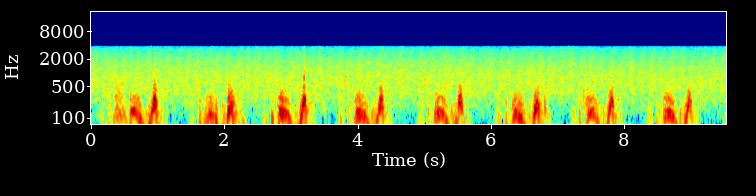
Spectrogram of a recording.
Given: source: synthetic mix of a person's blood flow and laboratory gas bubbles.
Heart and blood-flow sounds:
Doppler ultrasound of blood flow; precordium
0.26-0.29 s: bubbles
0.33-0.53 s: bubbles
6.77-6.84 s: bubbles
7.34-7.40 s: bubbles
From the record:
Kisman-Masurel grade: 121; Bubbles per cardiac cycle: 1 to 2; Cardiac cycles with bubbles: 10 to 50%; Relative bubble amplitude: barely perceptible (0.100 to 0.250); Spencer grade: 2 (many but less than half of the cardiac periods contain bubble signals, singularly or in groups); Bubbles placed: only in the low amplitude regions of the cardiac cycle

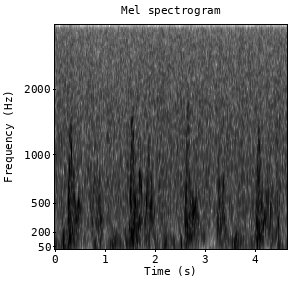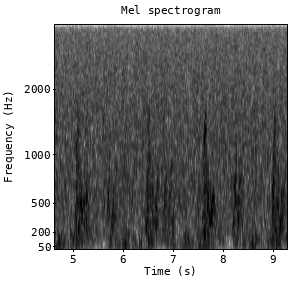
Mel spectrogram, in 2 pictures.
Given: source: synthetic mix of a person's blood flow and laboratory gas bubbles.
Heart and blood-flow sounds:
Doppler ultrasound of blood flow; precordium
no bubbles
From the record:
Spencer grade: 0 (complete lack of bubble signals)

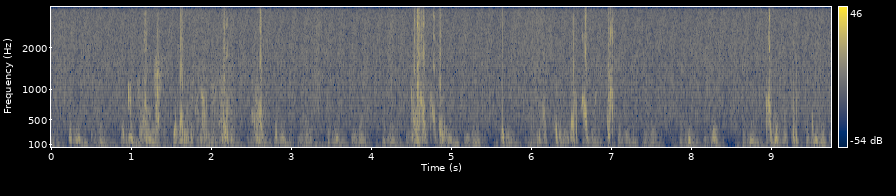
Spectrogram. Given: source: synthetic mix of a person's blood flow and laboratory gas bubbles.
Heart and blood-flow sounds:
Doppler ultrasound of blood flow; precordium
0.94-1.04 s: bubbles
1.07-1.44 s: bubbles
1.54-1.94 s: bubbles
1.98-2.31 s: bubbles
2.48-2.69 s: bubbles
4.47-4.96 s: bubbles
6.08-6.22 s: bubbles
6.28-6.38 s: bubbles
6.46-6.86 s: bubbles
6.92-7.05 s: bubbles
8.91-9.37 s: bubbles
9.48-9.70 s: bubbles
From the record:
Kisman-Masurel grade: 233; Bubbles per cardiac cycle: several, 3 to 8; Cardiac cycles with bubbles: 50 to 99%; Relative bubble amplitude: loud (0.450 to 0.775); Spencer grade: 3 (all of the cardiac periods contain showers or single bubble signals, but not dominating or overriding the cardiac motion signals); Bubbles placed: anywhere in the cardiac cycle

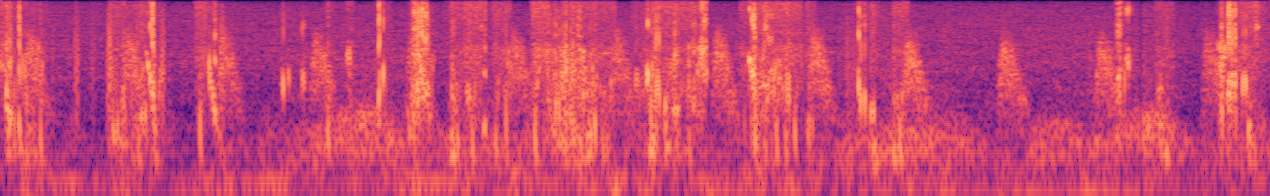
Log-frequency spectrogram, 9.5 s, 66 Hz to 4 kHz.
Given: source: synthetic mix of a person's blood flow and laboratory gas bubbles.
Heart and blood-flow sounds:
Doppler ultrasound of blood flow; subclavian vein
0.00-0.36 s: bubbles
0.81-1.23 s: bubbles
1.46-1.69 s: bubbles
2.10-2.21 s: bubbles
2.25-2.31 s: bubbles
2.43-2.52 s: bubbles
2.60-2.66 s: bubbles
2.81-2.95 s: bubbles
3.04-3.27 s: bubbles
3.35-3.84 s: bubbles
3.98-4.62 s: bubbles
4.73-5.33 s: bubbles
5.54-6.13 s: bubbles
6.40-6.83 s: bubbles
8.35-8.49 s: bubbles
8.66-8.80 s: bubbles
9.12-9.50 s: bubbles
From the record:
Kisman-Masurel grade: 233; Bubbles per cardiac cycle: several, 3 to 8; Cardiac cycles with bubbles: 50 to 99%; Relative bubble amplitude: loud (0.450 to 0.775); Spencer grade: 3 (all of the cardiac periods contain showers or single bubble signals, but not dominating or overriding the cardiac motion signals); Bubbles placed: anywhere in the cardiac cycle

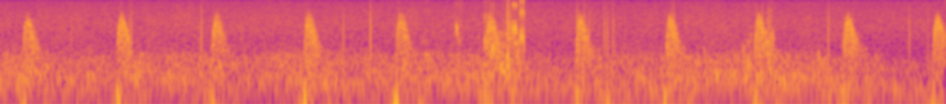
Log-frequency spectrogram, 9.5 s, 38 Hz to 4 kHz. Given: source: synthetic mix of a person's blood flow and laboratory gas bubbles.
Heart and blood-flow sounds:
Doppler ultrasound of blood flow; subclavian vein
4.25-4.31 s: bubbles
4.55-4.64 s: bubbles
4.73-5.29 s: bubbles
7.04-7.23 s: bubbles
7.42-7.55 s: bubbles
7.65-7.79 s: bubbles
From the record:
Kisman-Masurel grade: 223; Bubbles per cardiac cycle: several, 3 to 8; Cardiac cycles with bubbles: 10 to 50%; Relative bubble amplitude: loud (0.450 to 0.775); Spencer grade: 2 (many but less than half of the cardiac periods contain bubble signals, singularly or in groups); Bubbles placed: anywhere in the cardiac cycle

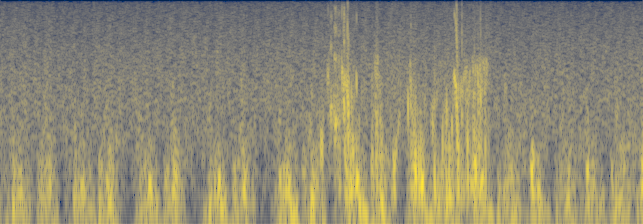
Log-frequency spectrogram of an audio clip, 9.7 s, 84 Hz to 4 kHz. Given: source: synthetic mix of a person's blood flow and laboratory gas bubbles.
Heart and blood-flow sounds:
Doppler ultrasound of blood flow; precordium
4.78-5.43 s: bubbles
5.55-5.76 s: bubbles
5.86-6.01 s: bubbles
6.08-6.41 s: bubbles
6.45-6.57 s: bubbles
6.59-7.37 s: bubbles
From the record:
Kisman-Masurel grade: 222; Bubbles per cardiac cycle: several, 3 to 8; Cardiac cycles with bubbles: 10 to 50%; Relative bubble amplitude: moderate (0.250 to 0.450); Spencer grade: 2 (many but less than half of the cardiac periods contain bubble signals, singularly or in groups); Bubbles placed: anywhere in the cardiac cycle

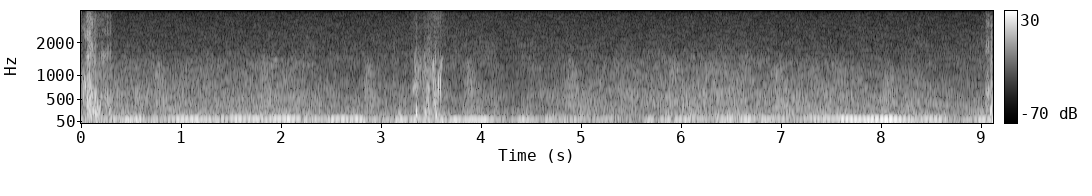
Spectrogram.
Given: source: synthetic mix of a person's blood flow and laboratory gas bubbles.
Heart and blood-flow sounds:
Doppler ultrasound of blood flow; subclavian vein
0.00-0.33 s: bubbles
3.29-3.70 s: bubbles
9.04-9.13 s: bubbles
From the record:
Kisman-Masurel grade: 223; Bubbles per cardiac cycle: several, 3 to 8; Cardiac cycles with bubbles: 10 to 50%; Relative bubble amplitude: loud (0.450 to 0.775); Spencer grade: 2 (many but less than half of the cardiac periods contain bubble signals, singularly or in groups); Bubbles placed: anywhere in the cardiac cycle

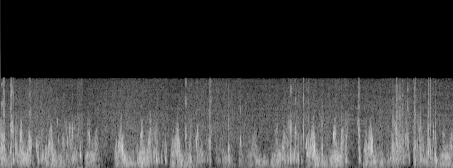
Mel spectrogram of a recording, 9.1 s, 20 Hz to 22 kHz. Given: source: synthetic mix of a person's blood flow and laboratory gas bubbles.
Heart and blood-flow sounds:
Doppler ultrasound of blood flow; precordium
0.00-0.36 s: bubbles
0.56-0.64 s: bubbles
0.68-0.90 s: bubbles
1.10-1.65 s: bubbles
1.73-1.81 s: bubbles
2.88-3.36 s: bubbles
3.69-3.85 s: bubbles
3.89-3.98 s: bubbles
4.12-4.24 s: bubbles
4.54-4.62 s: bubbles
4.77-4.85 s: bubbles
5.66-6.23 s: bubbles
6.40-6.46 s: bubbles
6.68-6.98 s: bubbles
7.14-7.23 s: bubbles
7.82-8.20 s: bubbles
8.25-8.46 s: bubbles
8.49-8.76 s: bubbles
From the record:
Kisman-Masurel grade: 232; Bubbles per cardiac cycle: several, 3 to 8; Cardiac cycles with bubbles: 50 to 99%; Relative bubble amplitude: moderate (0.250 to 0.450); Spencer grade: 3 (all of the cardiac periods contain showers or single bubble signals, but not dominating or overriding the cardiac motion signals); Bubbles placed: only in the low amplitude regions of the cardiac cycle

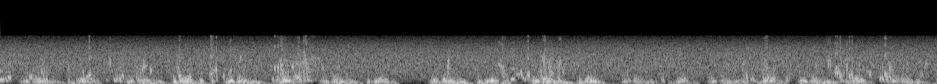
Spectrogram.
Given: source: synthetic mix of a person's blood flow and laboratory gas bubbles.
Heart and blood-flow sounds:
Doppler ultrasound of blood flow; precordium
0.00-0.14 s: bubbles
0.26-0.49 s: bubbles
0.66-0.70 s: bubbles
0.79-1.27 s: bubbles
1.31-1.55 s: bubbles
1.75-2.45 s: bubbles
2.69-3.26 s: bubbles
4.97-5.35 s: bubbles
5.37-5.68 s: bubbles
6.26-6.32 s: bubbles
6.59-6.67 s: bubbles
7.41-7.93 s: bubbles
8.25-8.74 s: bubbles
8.78-9.11 s: bubbles
9.19-9.29 s: bubbles
From the record:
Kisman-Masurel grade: 332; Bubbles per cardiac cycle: rolling drumbeat, 9 or more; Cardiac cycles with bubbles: 50 to 99%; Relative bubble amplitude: moderate (0.250 to 0.450); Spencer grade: 3 (all of the cardiac periods contain showers or single bubble signals, but not dominating or overriding the cardiac motion signals); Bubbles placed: anywhere in the cardiac cycle

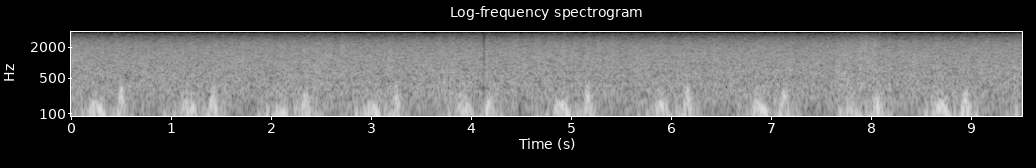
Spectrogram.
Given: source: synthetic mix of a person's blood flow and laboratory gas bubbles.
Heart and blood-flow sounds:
Doppler ultrasound of blood flow; precordium
no bubbles
From the record:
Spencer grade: 0 (complete lack of bubble signals)

